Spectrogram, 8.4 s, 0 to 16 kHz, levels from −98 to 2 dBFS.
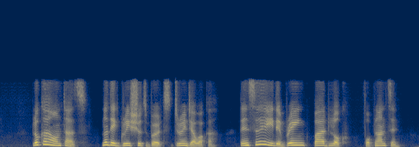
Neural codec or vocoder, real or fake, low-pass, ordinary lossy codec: codec, 16 kHz, 0.3 kbps, FocalCodec; fake; 7.2 kHz; AAC, 64 kbps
